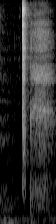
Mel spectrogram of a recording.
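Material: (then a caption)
Acrylic. A fingertip taps on a dried acrylic nail, making a short, sharp, bright click with almost no ring and faint background hum. The crisp tap shows the acrylic has hardened and is dry and ready for filing.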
